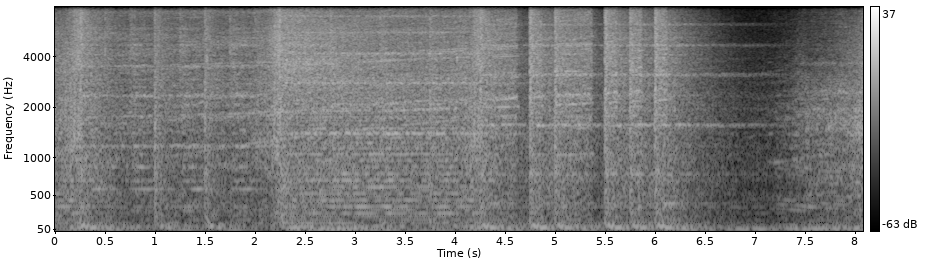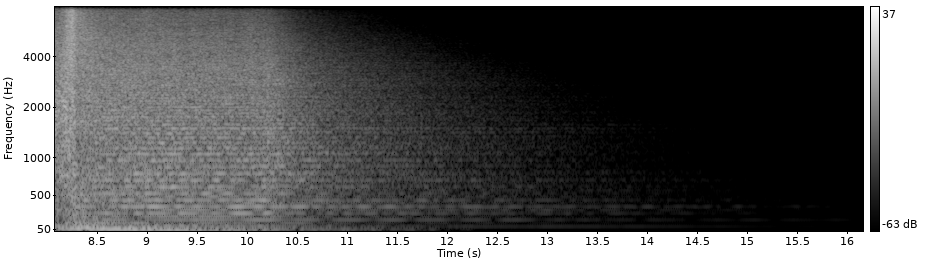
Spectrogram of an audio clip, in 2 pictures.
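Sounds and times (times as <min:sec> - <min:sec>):
heroic music: 0:00.0 - 0:12.2.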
